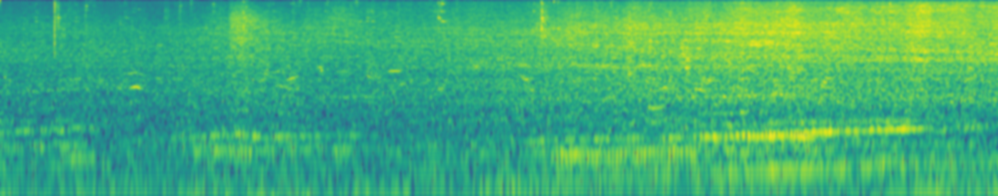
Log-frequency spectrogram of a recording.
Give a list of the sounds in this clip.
large-sounding engine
